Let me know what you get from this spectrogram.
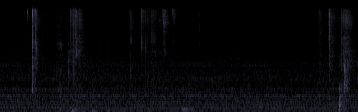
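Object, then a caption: Bar of soap. A thin metal craft blade carves a hand-sized, solid blue-and-white striped bar of soap held in fingers with long French-manicure nails, scraping and cutting flakes and chunks off its surface. Quiet, crisp, bright scrapes and short cutting snaps come in scattered bursts over a faint, steady low hum.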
